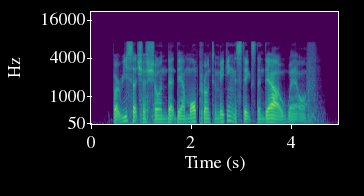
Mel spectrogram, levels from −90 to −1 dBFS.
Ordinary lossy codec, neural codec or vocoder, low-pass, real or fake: none; codec, 24 kHz, 3.1 kbps, DualCodec; 7.2 kHz; fake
